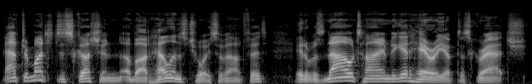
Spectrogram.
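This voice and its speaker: A man's voice: fairly low pitch, expressive, normal speed, bright, forceful tone, dry recording, studio quality. A man delivering scripted storytelling narration as the narrator of an audio drama.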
